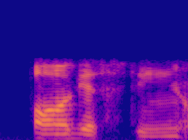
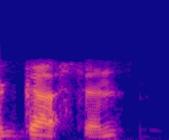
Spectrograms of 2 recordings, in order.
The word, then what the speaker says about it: Augustine: So there's a great church father named Augustine or Augustine. You can pronounce it either way.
